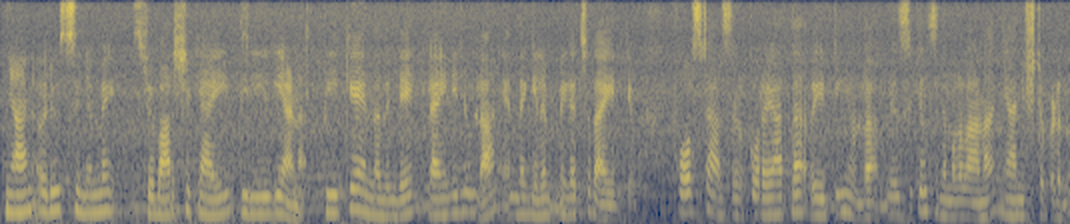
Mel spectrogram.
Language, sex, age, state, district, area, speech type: Malayalam, female, 30-45, Kerala, Idukki, rural, read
